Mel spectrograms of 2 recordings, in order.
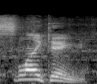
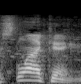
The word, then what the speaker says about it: Slaking: Next one up is Slaking, or Slacking, depending on the way you want to pronounce it.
